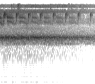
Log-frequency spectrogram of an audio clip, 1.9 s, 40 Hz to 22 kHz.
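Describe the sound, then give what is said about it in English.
A dense chorus of periodical cicadas, emerging in the eastern United States, forms a loud, steady, whining drone of about 96 decibels, with a faster, higher pulsing chirp repeating throughout. No voices are heard. “That's the music of a cicada symphony.”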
